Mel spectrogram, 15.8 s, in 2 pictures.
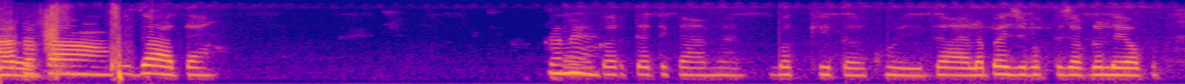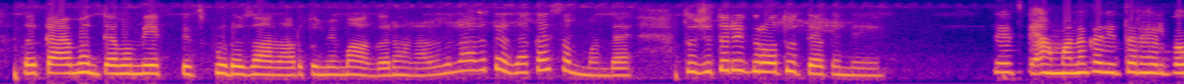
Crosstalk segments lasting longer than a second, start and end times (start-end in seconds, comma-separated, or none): none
